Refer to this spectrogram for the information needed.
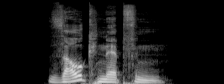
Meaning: dative plural of Saugnapf
- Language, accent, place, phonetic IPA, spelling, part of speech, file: German, Germany, Berlin, [ˈzaʊ̯kˌnɛp͡fn̩], Saugnäpfen, noun, De-Saugnäpfen.ogg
